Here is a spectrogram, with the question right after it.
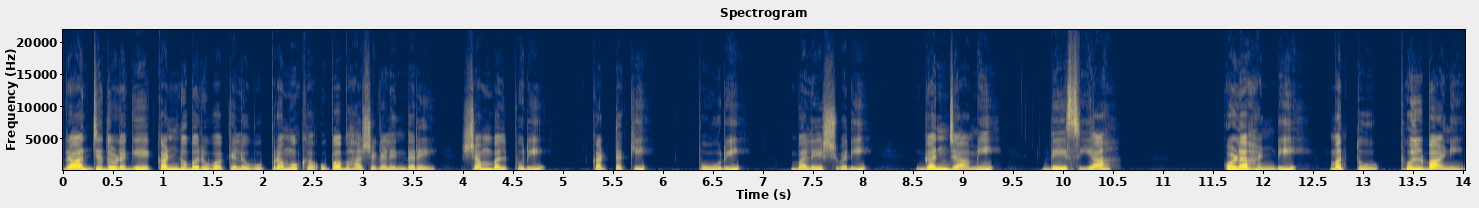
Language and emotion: Kannada, neutral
